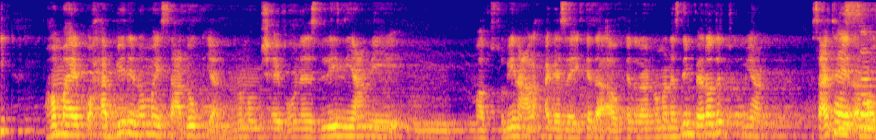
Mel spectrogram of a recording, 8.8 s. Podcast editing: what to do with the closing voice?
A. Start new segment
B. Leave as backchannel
B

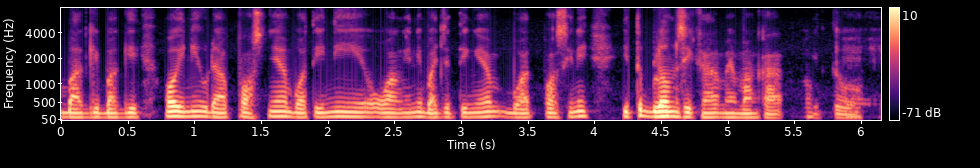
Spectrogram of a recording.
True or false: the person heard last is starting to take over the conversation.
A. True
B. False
A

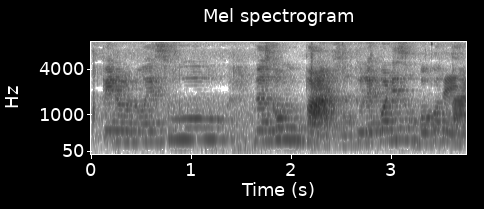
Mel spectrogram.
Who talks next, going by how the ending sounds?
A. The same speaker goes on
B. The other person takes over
A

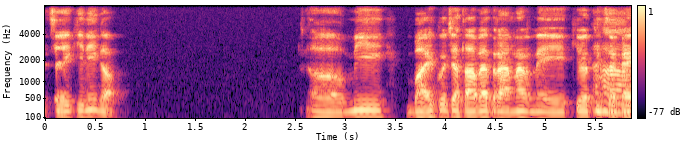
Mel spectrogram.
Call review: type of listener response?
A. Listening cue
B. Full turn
A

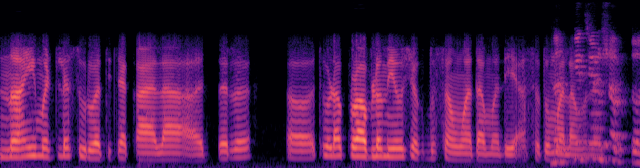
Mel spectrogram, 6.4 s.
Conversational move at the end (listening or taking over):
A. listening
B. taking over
B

